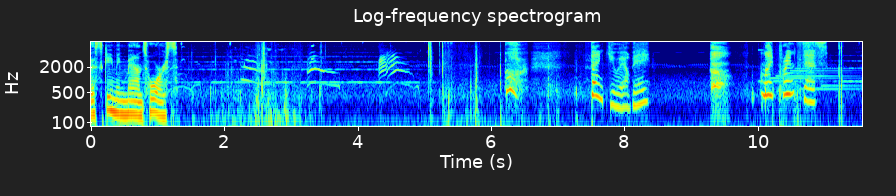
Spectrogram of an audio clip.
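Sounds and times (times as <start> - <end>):
speech: 0.0 - 1.4, 7.8 - 8.5, 9.3 - 11.1
cat mewing: 2.2 - 5.0.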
